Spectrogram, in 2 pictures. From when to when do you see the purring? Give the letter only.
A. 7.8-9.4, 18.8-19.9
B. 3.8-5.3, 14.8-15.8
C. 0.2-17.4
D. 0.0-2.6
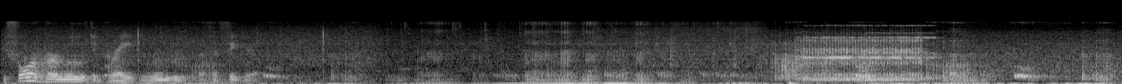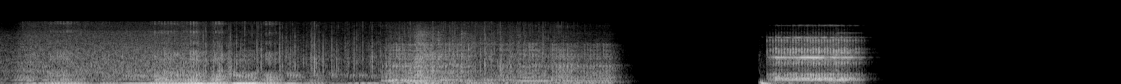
C.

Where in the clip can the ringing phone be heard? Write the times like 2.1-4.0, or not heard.
7.8-9.4, 18.8-19.9.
